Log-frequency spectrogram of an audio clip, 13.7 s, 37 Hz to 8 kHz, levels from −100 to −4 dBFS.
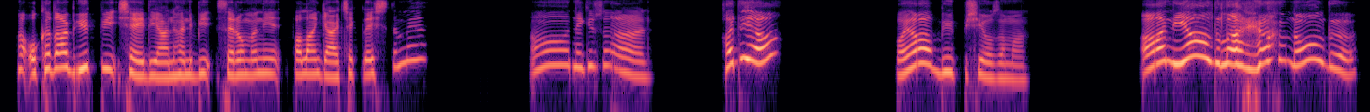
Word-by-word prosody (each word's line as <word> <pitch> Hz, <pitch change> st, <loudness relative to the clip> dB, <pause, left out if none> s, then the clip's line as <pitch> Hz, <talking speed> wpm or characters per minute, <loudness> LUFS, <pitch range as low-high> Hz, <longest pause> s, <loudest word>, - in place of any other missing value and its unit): Ha, 285 Hz, -, -5 dB
o 235 Hz, -, 0 dB
kadar 310 Hz, -1 st, +2 dB
büyük 315 Hz, +3 st, 0 dB
bir 300 Hz, -2 st, -3 dB
şeydi 215 Hz, -4 st, -1 dB
yani. 200 Hz, 0 st, -2 dB
Hani 220 Hz, 0 st, -5 dB
bir 235 Hz, -, -7 dB
seremoni 225 Hz, +1 st, -4 dB
falan 230 Hz, +1 st, -2 dB
gerçekleşti 225 Hz, +7 st, -4 dB
mi? 410 Hz, +5 st, -6 dB, 1.2 s
A, 355 Hz, +5 st, -5 dB
ne 325 Hz, -, -3 dB
güzel. 285 Hz, -, -6 dB, 0.7 s
Hadi 360 Hz, +9 st, 0 dB
ya. 395 Hz, -, +8 dB, 1.3 s
Bayağı 315 Hz, -, +2 dB
büyük 250 Hz, -2 st, -6 dB
bir 225 Hz, -, -9 dB
şey 230 Hz, -1 st, -5 dB
o 195 Hz, -, -6 dB
zaman. 185 Hz, -2 st, -13 dB, 1.1 s
A, 400 Hz, -, +5 dB
niye 390 Hz, +2 st, +6 dB, 0.2 s
aldılar 380 Hz, -4 st, +6 dB
ya? 315 Hz, +5 st, +2 dB, 0.3 s
Ne 345 Hz, -, -1 dB
oldu? 340 Hz, -, -2 dB
265 Hz, 130 wpm, -26 LUFS, 225-345 Hz, 1.3 s, ya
